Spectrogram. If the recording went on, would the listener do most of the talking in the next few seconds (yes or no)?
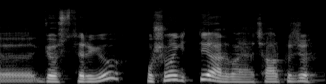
yes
